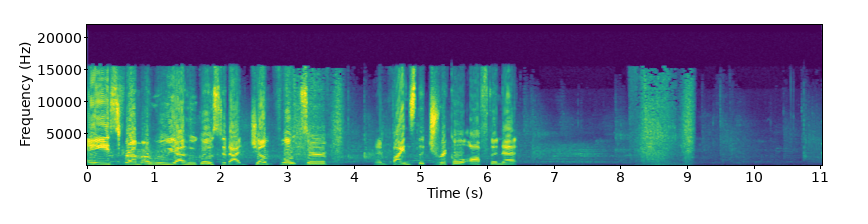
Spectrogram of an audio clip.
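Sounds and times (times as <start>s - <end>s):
gymnasium room noise: 0.0s - 11.0s.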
